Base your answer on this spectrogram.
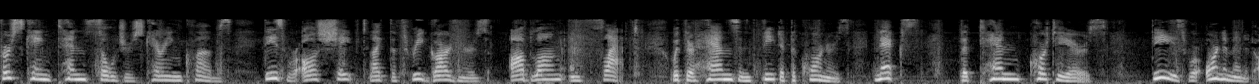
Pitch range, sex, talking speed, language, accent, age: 185-245 Hz, female, 150 wpm, English, American, 50-69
